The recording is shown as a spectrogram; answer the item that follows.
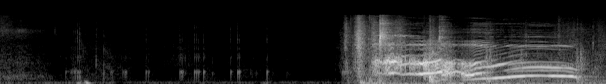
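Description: A few faint clicks and taps, then about three and a half seconds in a loud, long wailing cry: harsh at first, then one drawn-out howl-like tone that rises and falls in pitch before it cuts off near the end.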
